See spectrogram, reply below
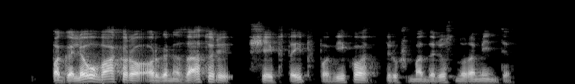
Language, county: Lithuanian, Šiauliai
